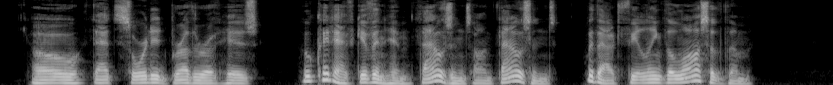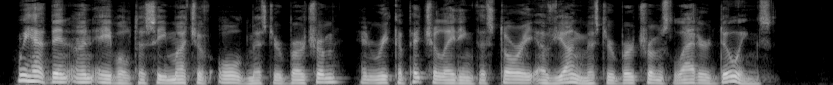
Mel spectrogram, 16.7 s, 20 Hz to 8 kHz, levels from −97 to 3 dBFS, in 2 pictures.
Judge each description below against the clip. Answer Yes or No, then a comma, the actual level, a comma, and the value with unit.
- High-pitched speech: No, low, 110 Hz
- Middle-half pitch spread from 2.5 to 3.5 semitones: No, average, 4.1 semitones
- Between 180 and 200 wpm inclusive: No, average, 150 wpm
